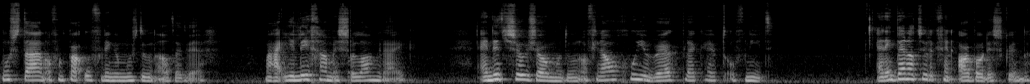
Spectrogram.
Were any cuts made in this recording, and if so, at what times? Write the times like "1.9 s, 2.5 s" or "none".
3.5 s, 5.0 s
